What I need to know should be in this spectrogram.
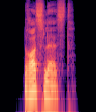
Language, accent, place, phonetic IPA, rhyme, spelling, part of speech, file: German, Germany, Berlin, [ˈdʁɔsləst], -ɔsləst, drosslest, verb, De-drosslest.ogg
- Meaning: second-person singular subjunctive I of drosseln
